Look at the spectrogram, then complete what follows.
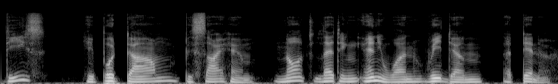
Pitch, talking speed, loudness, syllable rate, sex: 130 Hz, 130 wpm, -20 LUFS, 4.2 syllables/s, male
